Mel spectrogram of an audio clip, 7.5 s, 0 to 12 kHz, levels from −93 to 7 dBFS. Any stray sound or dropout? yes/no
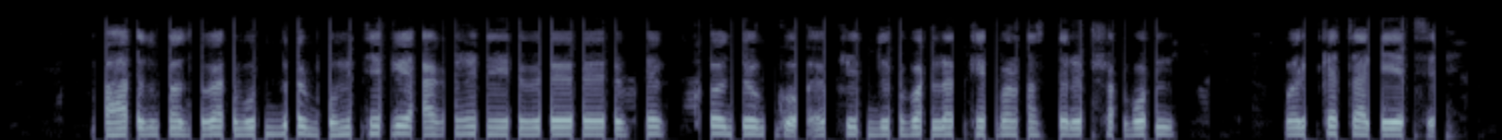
no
